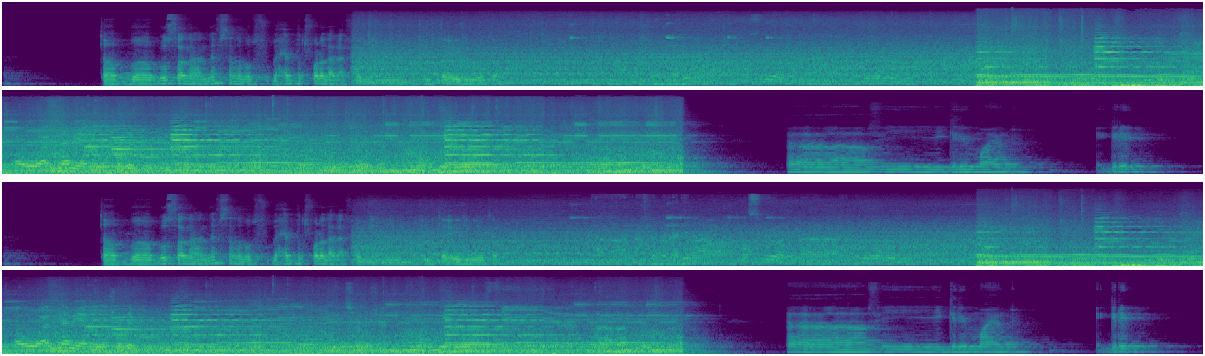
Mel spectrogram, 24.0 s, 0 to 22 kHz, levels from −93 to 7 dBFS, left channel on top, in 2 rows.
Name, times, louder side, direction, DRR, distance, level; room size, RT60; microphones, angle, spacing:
voice 1, 1.0-5.1 12.1-13.6, equal, 5° left, 0.7 m, -26 dB
sound 1, 3.5-9.9, left 2 dB, 75° left, 2.5 m, -31 dB
voice 2, 5.9-9.2 14.6-16.0 17.0-18.5 19.9-22.1 22.9-23.3, right 1 dB, 45° right, 3.8 m, -35 dB
sound 2, 9.7-18.8, left 2 dB, 40° left, 0.9 m, -19 dB
sound 3, 11.6-18.7, left 4 dB, 55° left, 2.7 m, -36 dB
24.5 x 14.0 x 9.5 m
head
